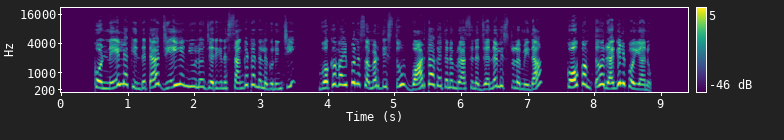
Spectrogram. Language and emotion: Telugu, angry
